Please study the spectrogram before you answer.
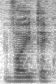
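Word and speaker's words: Wojtek: So you have Voyche which is formal and Voytech which is informal but not necessarily the short. But since what people struggle with with my name is how to pronounce J and how to pronounce W by shortening the other part and just giving.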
